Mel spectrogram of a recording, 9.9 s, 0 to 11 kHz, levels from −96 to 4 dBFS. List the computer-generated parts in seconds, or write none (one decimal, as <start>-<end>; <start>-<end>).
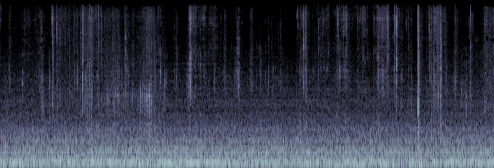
3.3-4.4

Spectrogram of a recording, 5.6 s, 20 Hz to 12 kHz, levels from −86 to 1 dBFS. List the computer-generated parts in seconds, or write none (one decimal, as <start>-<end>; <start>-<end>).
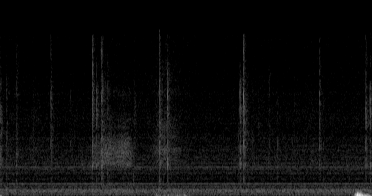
none

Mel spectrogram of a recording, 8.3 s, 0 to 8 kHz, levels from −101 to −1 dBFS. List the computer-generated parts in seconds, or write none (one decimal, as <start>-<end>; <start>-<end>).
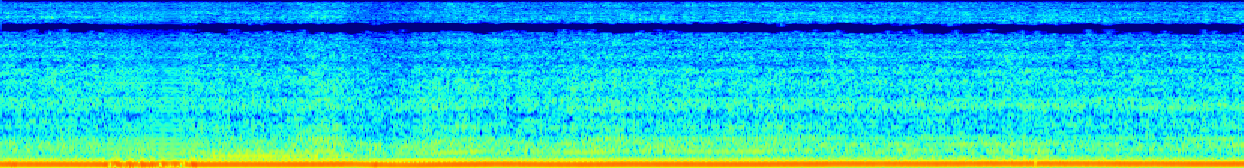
0.7-1.3

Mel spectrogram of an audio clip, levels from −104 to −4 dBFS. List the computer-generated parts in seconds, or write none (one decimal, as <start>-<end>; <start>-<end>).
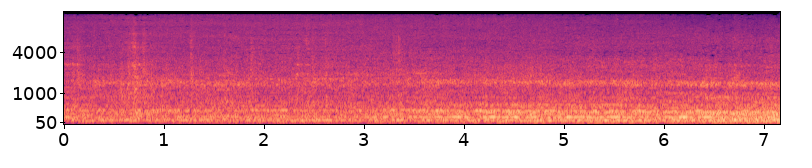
0.0-1.6; 3.8-4.9

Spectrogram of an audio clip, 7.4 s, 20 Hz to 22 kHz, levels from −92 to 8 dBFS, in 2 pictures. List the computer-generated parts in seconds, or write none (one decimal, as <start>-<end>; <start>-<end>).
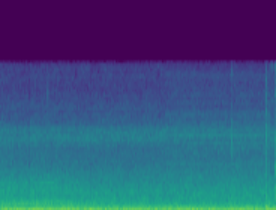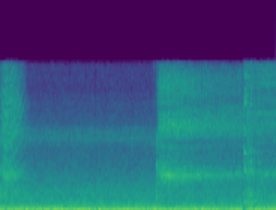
2.2-3.6

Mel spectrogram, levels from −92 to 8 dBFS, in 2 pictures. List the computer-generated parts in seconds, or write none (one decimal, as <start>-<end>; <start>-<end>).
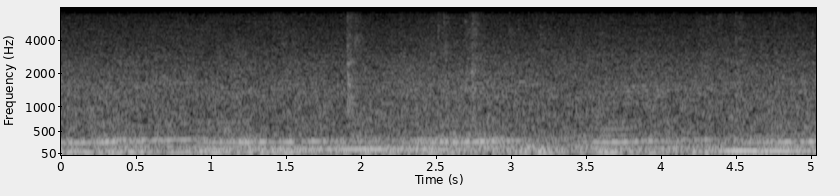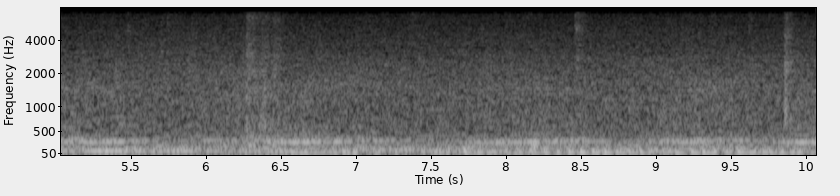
none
